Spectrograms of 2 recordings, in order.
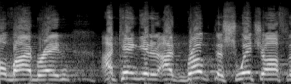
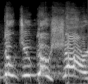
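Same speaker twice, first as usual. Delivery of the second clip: very high-pitched mock scolding; retold scolding; 14 semitones higher, 4 dB louder than usual. Wife stops husband heading to the shower, high mock scolding. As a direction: squawk the order as an alarmed wife.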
